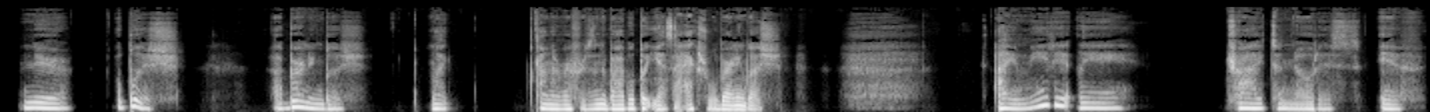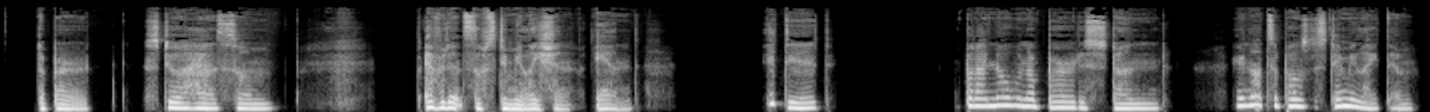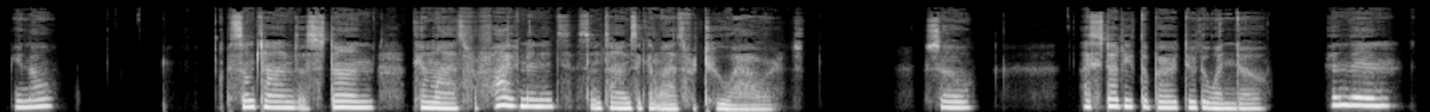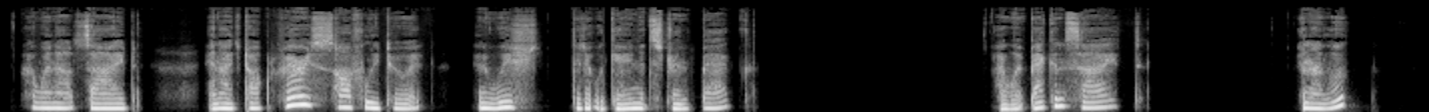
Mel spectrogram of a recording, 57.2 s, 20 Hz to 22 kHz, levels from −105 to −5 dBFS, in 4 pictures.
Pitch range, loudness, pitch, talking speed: 165-220 Hz, -20 LUFS, 180 Hz, 110 wpm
